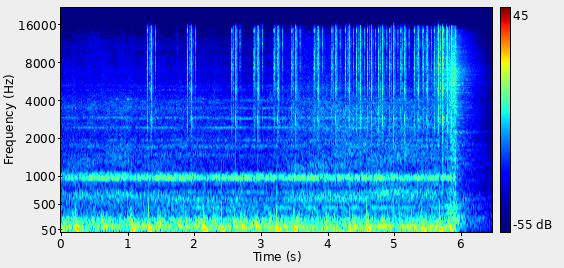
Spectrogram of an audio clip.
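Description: Cinematic trailer sound design: a deep, pulsing bass under a steady high ringing tone, with sharp ticks starting about a second in and coming faster and faster, building tension until it all drops away at the end.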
